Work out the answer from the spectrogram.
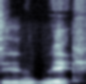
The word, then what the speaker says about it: Nike: for for example is you say a Nike for example in French you pronounce Nick and Nick means so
